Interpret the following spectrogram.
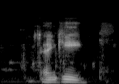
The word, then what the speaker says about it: Enki: believe that you know enki enki or enkai however you want to pronounce it is several times removed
